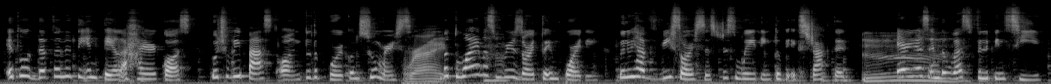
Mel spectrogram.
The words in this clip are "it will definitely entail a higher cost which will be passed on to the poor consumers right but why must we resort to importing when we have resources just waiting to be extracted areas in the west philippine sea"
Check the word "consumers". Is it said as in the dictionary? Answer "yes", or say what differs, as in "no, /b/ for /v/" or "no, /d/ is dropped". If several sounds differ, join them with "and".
no, /z/ is dropped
